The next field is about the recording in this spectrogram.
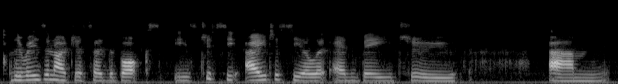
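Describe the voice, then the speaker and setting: This woman sits a touch low in pitch and talks in a loose, rambling way, dropping ums as she explains each craft step. Her voice-over comes through a dull, lo-fi recording. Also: level tone, measured pace, a bit bright. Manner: chatty and rambling, with frequent ums. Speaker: craft video host. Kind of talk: voice-over craft tutorial narration.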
